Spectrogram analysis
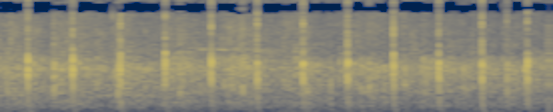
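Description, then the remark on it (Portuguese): An audience applauds a former party leader and federal deputy, many hands clapping steadily in a dense, crackling wash with sharper individual claps standing out at a fairly regular rhythm. No one speaks over it. “do partido do Bira, do Pindaré, que foi líder e fez um grande trabalho como deputado federal, que merece o nosso aplauso.”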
